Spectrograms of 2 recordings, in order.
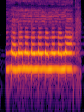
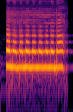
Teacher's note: You flick the tongue there, just above the teeth. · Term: light L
